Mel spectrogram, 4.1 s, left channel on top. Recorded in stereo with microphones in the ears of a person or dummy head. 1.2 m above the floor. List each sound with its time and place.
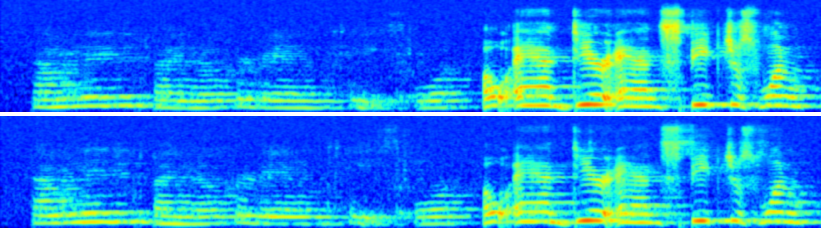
0.1 s a woman speaking: 75° right (ahead or behind), 8.5 m; by 2.3 s 80° right, 6 m
2.4 s a woman speaking: 25° left (ahead or behind), 1.2 m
